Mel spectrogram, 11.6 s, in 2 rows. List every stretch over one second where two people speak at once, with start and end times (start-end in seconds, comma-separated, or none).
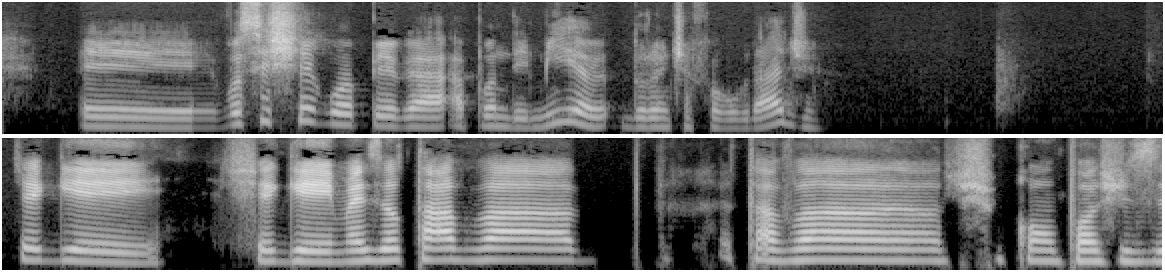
none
